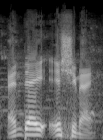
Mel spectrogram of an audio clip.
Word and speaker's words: Ende Ishime: I have that pronunciation as Ende Ishime. That's how I have it.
